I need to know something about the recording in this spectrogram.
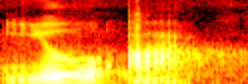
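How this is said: The final R sound is dropped. "orang-orang Inggris itu mereka tidak pakai huruf R"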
